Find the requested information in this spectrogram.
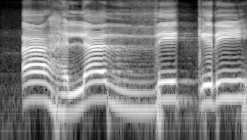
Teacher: اہل الذکر، حمزہ ہا زبر لام کو ذال کے ساتھ ملایا، ذال پر زبان نکالیں گے اور سخت کریں گے تشدید کی وجہ سے ، پھر ذال کو کاف کے ساتھ ملایا، لام ذال زبر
